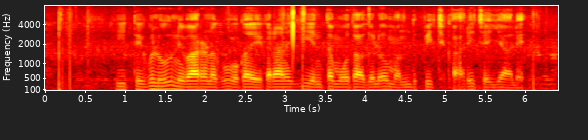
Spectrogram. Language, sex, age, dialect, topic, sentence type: Telugu, male, 51-55, Telangana, agriculture, question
